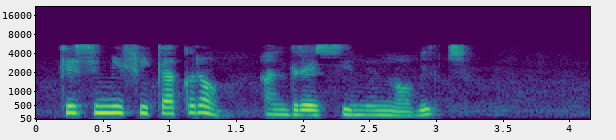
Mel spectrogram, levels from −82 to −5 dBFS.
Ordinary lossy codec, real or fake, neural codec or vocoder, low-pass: MP3, 32 kbps; fake; codec, 44.1 kHz, 2.6 kbps, DAC; 5.4 kHz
